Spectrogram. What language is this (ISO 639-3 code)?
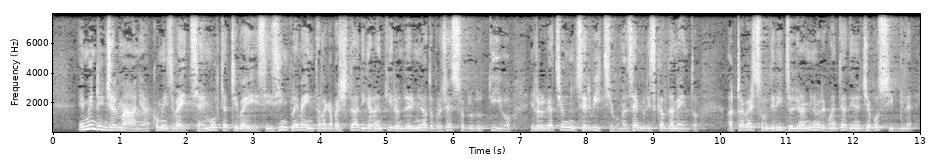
ita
